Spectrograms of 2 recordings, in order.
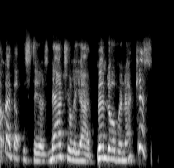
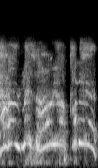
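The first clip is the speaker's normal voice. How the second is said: put-on, very high-pitched hollering scream. Retelling how she screamed from her room to the kitchen, imitating someone screaming. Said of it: "she's screaming".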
